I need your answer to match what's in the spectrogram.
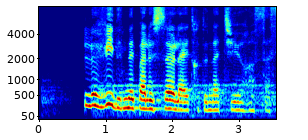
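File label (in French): Female Flirt, voix françaises; Elfe du Vide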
